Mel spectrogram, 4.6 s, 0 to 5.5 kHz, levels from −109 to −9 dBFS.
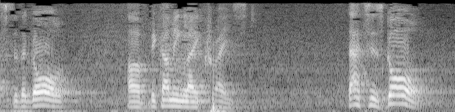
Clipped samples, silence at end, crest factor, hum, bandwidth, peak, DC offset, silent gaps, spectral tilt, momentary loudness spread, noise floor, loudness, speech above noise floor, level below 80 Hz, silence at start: under 0.1%; 0.15 s; 14 dB; none; 5.2 kHz; -6 dBFS; under 0.1%; none; -7 dB/octave; 20 LU; -43 dBFS; -18 LUFS; 26 dB; -42 dBFS; 0 s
